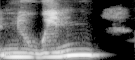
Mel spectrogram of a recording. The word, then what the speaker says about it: Nguyen: It's G is silent. I'm happy to say it Nguyen, which is, whatever comes out of your mouth without the G, we're fine.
